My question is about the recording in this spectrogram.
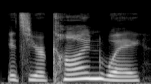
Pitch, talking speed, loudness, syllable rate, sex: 215 Hz, 160 wpm, -11 LUFS, 3.1 syllables/s, female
